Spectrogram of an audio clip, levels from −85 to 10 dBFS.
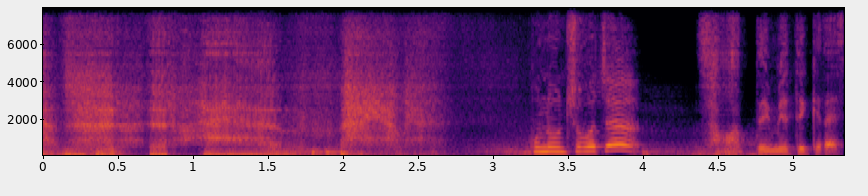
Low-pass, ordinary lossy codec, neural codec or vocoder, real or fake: none; none; codec, 16 kHz, 0.5 kbps, X-Codec, WavLM features, trained on Multilingual LibriSpeech; fake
